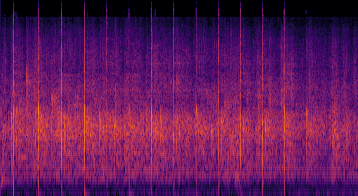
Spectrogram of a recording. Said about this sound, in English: Oh, would you clap your hands one more time?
